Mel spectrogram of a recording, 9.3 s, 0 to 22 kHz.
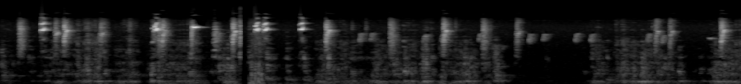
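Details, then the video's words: Double pastel red siskin singing in pre-breeding condition in November 2023, giving a long series of quick thin high chirps and twitters, clustered early, pausing briefly, then resuming sparser, over a faint low background hum. "Red Siskin 🦩Double Pastell 🔥FeuerZeisig before Breeding - Voice Brutstimmung"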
